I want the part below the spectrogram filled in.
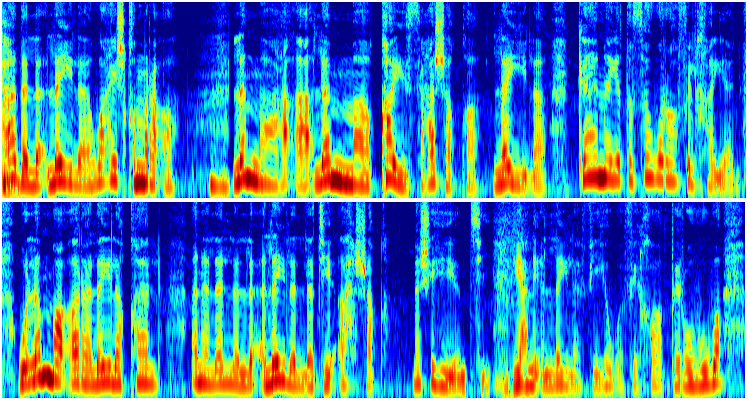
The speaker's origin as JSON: {"language": "Arabic", "country": "Morocco", "said": "عندنا في المغرب"}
